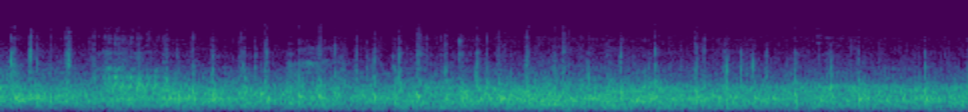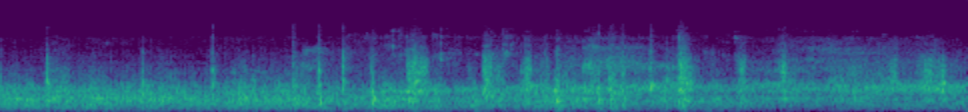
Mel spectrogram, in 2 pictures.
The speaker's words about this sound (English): Well, there ain't even no shed there for the horses. Now, let's ride around to that side, out of the wind.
